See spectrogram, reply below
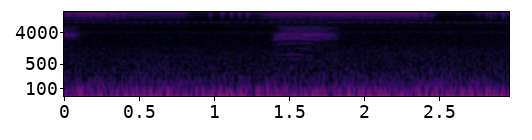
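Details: A Gray Catbird on the Gypsum Mine Tract, Haldimand, Ontario, in late summer, gives one brief, nasal mewing call, a call not a song, sex unknown, over a steady low rumble of wind and faint high insect hiss.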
